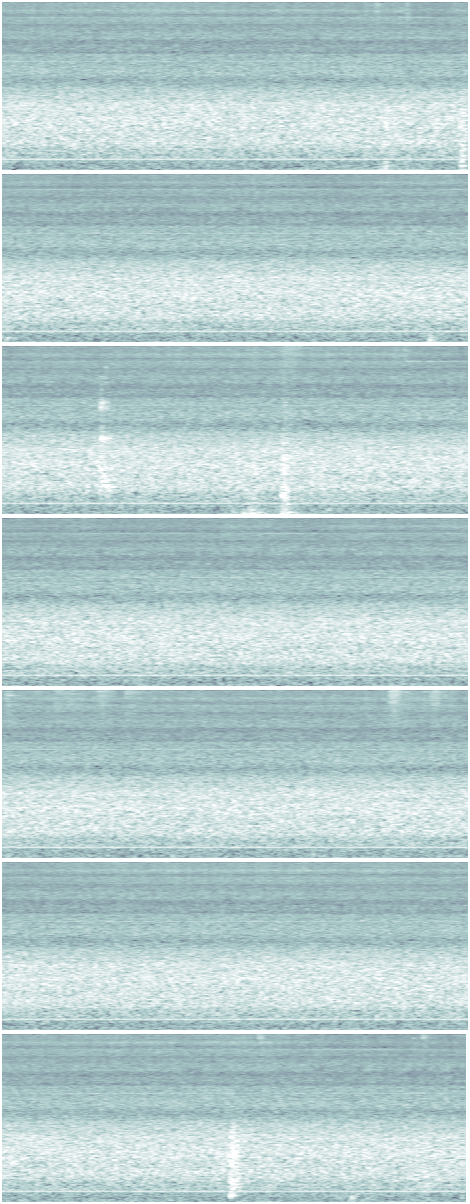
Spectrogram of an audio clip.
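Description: Steady background hiss with a constant low hum, broken by a few soft knocks, the loudest about twelve seconds in.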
